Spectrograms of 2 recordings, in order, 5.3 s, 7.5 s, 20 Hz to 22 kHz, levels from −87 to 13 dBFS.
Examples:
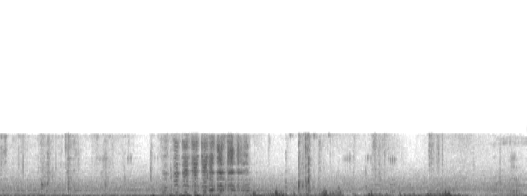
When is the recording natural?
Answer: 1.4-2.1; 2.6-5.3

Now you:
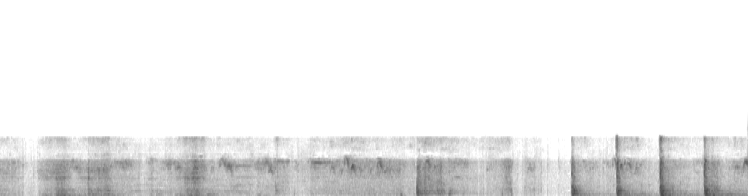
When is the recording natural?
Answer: 0.0-0.6; 2.7-7.5

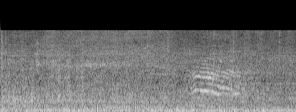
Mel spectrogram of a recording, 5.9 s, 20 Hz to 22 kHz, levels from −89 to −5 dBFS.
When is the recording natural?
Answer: 0.0-1.1; 2.1-4.1; 5.4-5.9

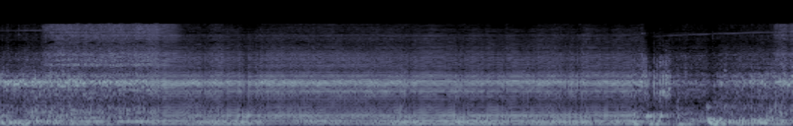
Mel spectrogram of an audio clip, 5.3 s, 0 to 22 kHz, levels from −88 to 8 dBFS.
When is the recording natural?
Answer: 0.0-1.0; 4.2-5.3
